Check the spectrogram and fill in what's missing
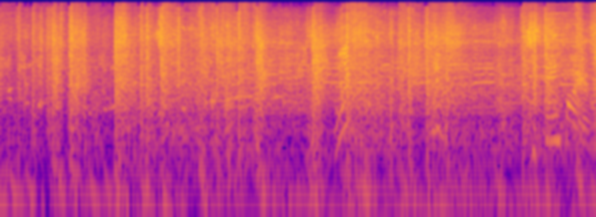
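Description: Rapid gunfire crackles in Zenless Zone Zero as PUBSEC forces battle ethereals, dense sustained bursts mixed with heavy impacts and thuds, loud and close throughout.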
